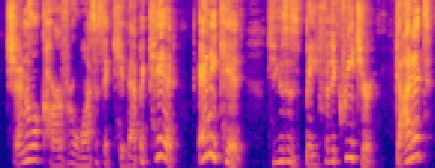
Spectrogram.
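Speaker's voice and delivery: ordinary delivery, nothing marked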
